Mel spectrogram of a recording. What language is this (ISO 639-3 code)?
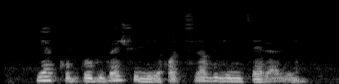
kat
